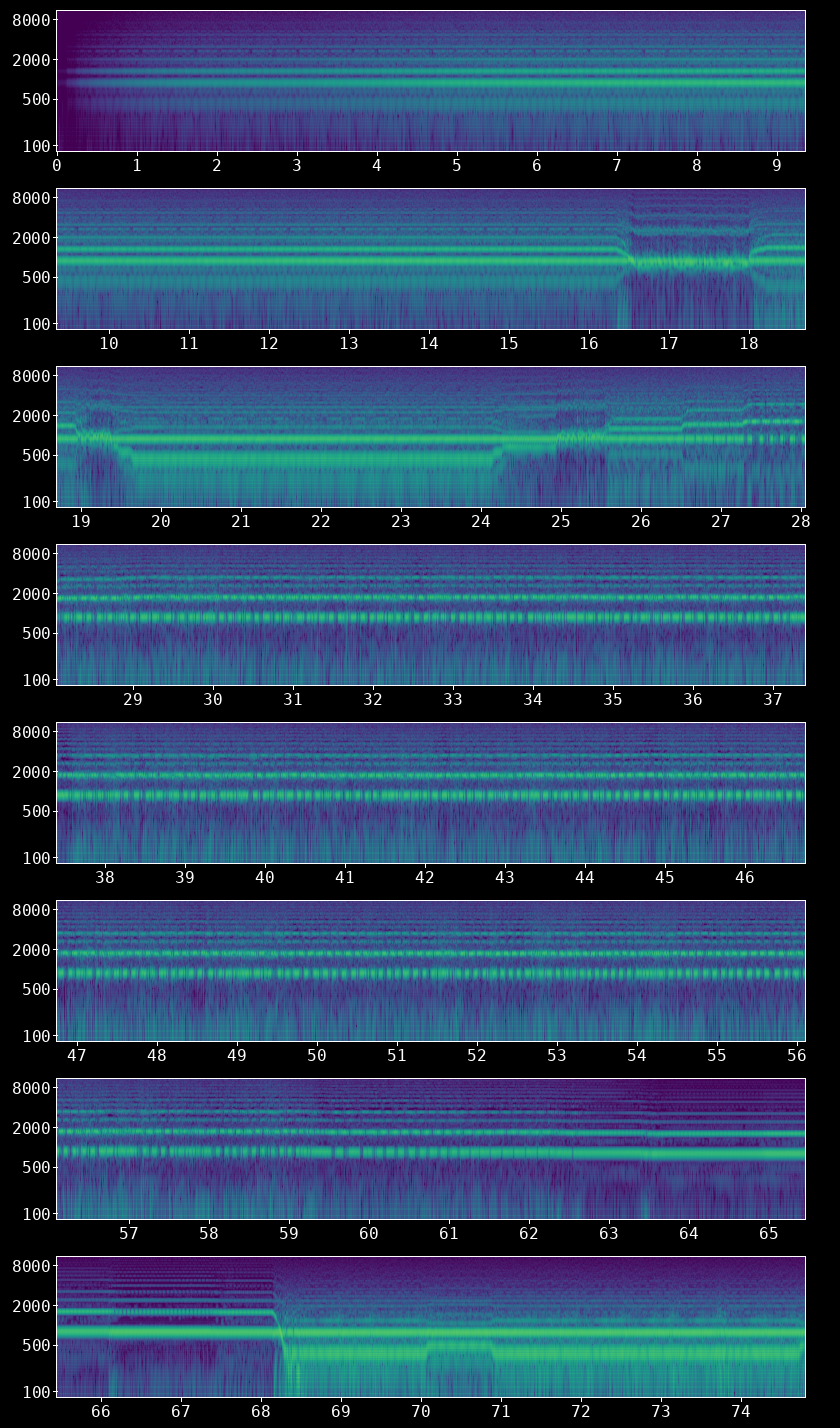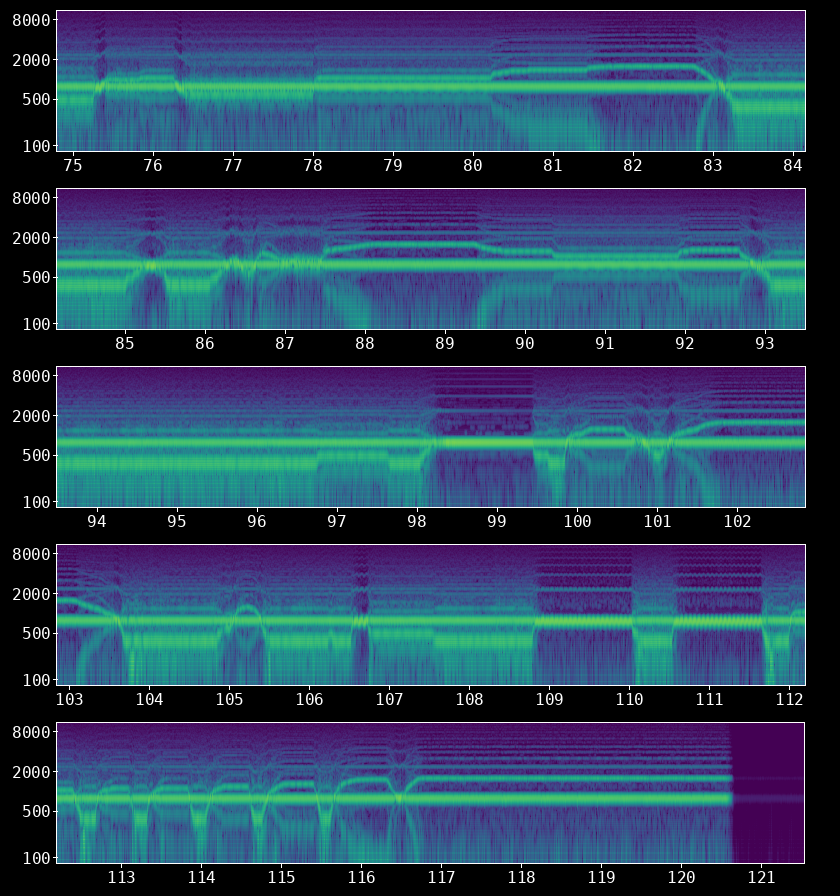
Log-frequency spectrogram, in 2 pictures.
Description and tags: Feedback loop made by running aux send out to input and adjusting EQ, pan, trim and gain knobs. Added in another stereo input from zoom bass processor.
